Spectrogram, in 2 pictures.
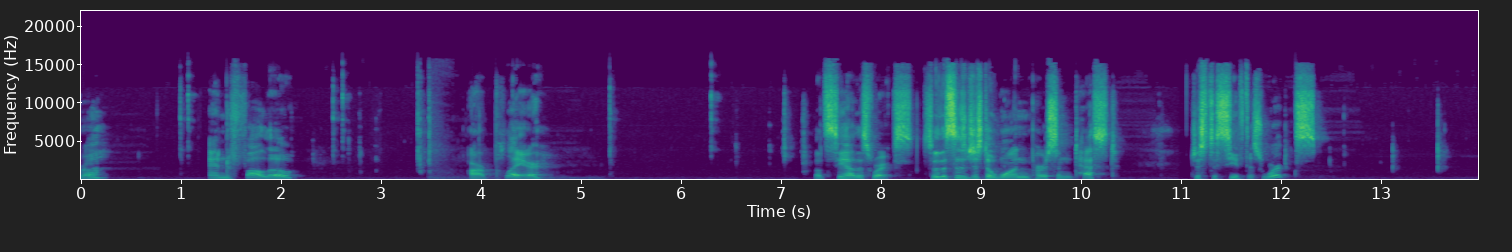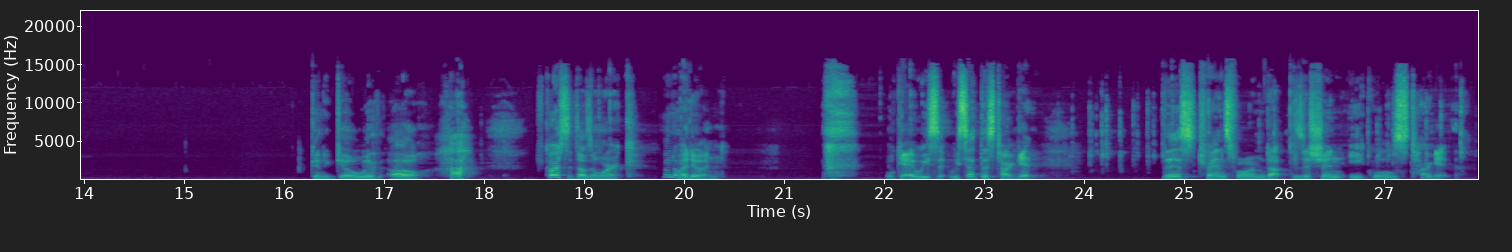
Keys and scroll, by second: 25.5 Return, 26.1 Return, 27.8 ctrl+s.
